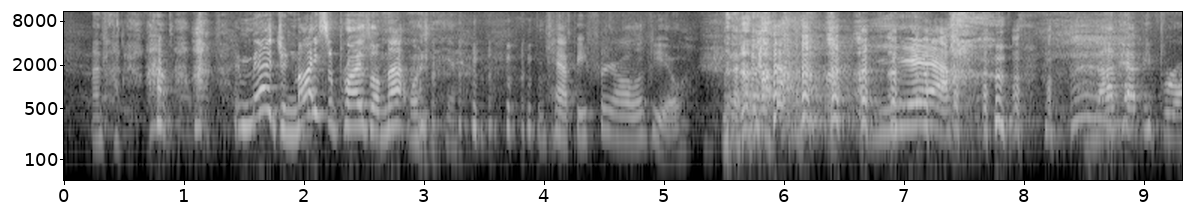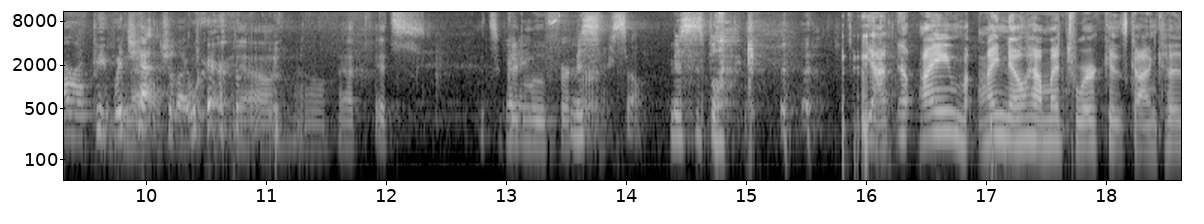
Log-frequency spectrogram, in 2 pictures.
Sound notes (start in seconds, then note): 0.3 laughing; 5.4 people laughing; 15.8 laughing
